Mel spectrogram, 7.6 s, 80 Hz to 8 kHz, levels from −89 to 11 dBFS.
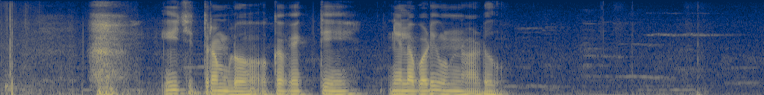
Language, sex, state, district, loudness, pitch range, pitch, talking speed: Telugu, male, Andhra Pradesh, Sri Satya Sai, -17 LUFS, 105-120 Hz, 110 Hz, 55 wpm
